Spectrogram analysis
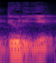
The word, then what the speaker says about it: duty: Duty, duty. La T en duty se pronuncia como una R.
